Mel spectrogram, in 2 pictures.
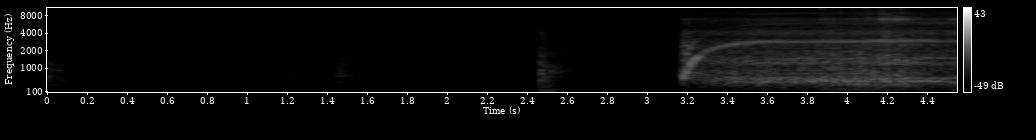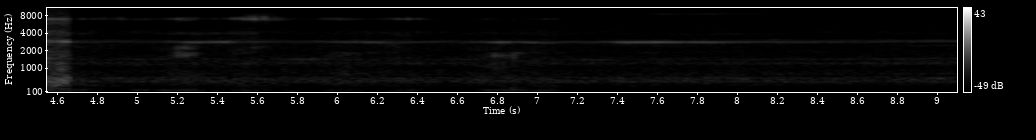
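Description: An electric mixer churns peanut butter and jelly cupcake batter in a bowl. It starts suddenly after a quiet pause with a loud whirring burst, then settles into a softer, uneven churning with light knocks and scrapes.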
